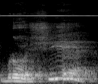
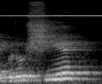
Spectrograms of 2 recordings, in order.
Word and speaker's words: Brochier: Brochier. Se escreve Brochier, mas a pronúncia é Brochier. Brochier, porque eles eram franceses.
